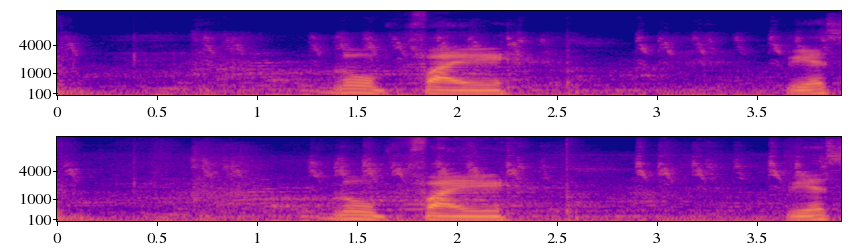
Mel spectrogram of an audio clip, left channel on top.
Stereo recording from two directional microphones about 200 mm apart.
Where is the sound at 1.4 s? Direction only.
Centre (ahead or behind).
